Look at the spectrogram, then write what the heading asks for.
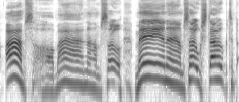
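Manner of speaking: over-keen mock American; bad American accent. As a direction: gush in a failed American drawl. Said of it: "I can't do the accent".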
